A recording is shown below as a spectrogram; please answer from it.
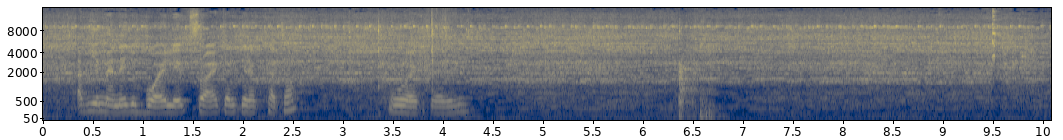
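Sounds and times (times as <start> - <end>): gravy simmering with hiss: 0.0 - 10.0
metal utensil clinking on pot: 9.5 - 9.8.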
